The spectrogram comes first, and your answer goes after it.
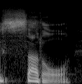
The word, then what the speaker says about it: subtle: along here subtle yeah it looks like you would say subtle right but that's a silent B subtle subtle subtle it kind of sounds like this SLE subtle with a d right what does that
